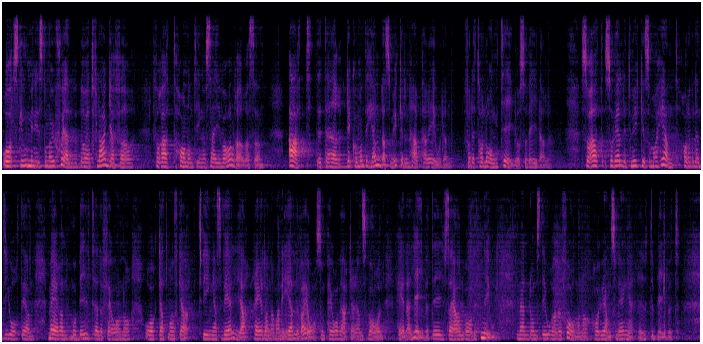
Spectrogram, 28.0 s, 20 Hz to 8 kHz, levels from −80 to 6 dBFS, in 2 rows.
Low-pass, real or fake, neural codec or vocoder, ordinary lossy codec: 7.2 kHz; fake; vocoder, 24 kHz, 100 mel bands, Vocos; none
